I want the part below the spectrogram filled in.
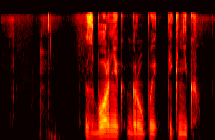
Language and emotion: Russian, neutral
